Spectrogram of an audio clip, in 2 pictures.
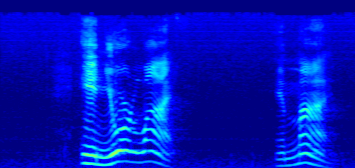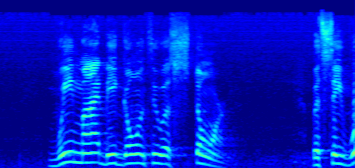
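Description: An elderly man speaks slowly and expressively through a microphone, with pauses between phrases.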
